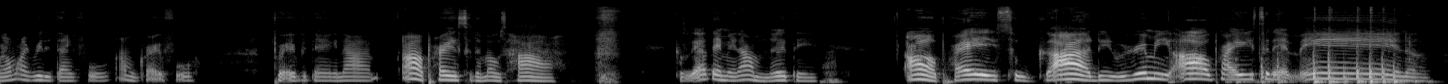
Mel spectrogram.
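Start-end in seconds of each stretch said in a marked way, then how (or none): 0.0-3.4 soft, rushed voice, fighting not to cry. Speaker reflecting on where they were a year ago, holding back tears. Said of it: "I'm trying not to cry".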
